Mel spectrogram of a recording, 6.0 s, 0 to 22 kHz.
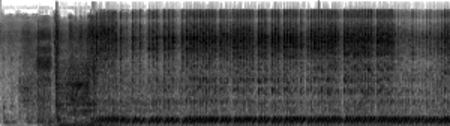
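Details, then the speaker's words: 1955 Morris Minor, engine and gearbox just installed after a half-finished restoration, cranks, catches within a second and settles into a steady, even idle with no misfires or knocks: normal running, not yet driving. "So there we are, end of day one, and we've got a running Morris Minor, not driving yet."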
